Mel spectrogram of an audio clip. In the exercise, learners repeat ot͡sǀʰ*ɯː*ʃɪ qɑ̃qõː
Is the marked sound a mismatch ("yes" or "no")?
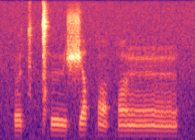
no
